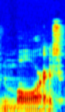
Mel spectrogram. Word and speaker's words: mores: language religion habits and mores by the way everyone pronounces that name more social customs technically the correct pronunciation is moore's i don't know i'm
